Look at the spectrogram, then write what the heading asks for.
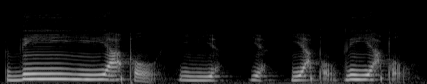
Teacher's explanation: In order to link words together, speak with a natural flow, and speak quickly, native speakers will add a little y sound between those vowel sounds. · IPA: /j/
